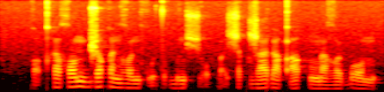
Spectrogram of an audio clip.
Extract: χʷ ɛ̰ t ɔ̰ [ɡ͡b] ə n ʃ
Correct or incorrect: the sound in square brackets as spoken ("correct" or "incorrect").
correct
